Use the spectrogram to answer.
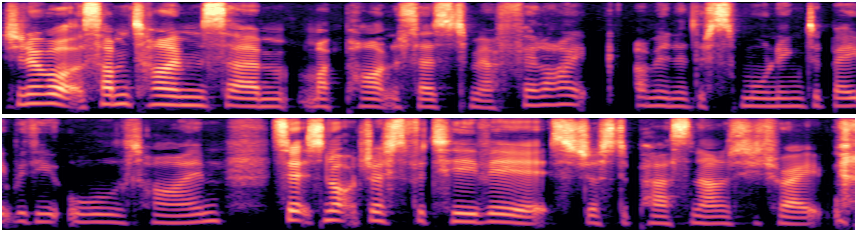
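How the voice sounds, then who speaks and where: Speaking at a very fast pace, a woman with a medium pitch and ordinary pitch variation is heard in a dry, close sound with no echo. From northern England, Northumberland / Newcastle. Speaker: TV broadcaster and writer. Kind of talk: casual chat.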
